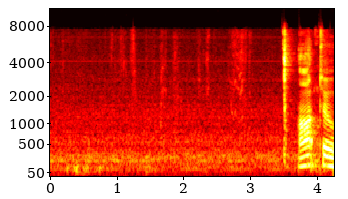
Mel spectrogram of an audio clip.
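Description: Stiff cards slide and flick against one another.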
